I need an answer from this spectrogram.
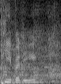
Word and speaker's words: Peabody: It's spelled Peebuddy is how it sounds. Yes, Peabody.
